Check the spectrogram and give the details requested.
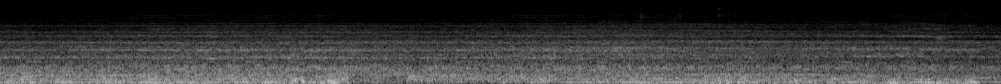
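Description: Train rolling along the tracks: a steady rumble of wheels on rail, with a couple of louder knocks, one about three seconds in and one near the end.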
